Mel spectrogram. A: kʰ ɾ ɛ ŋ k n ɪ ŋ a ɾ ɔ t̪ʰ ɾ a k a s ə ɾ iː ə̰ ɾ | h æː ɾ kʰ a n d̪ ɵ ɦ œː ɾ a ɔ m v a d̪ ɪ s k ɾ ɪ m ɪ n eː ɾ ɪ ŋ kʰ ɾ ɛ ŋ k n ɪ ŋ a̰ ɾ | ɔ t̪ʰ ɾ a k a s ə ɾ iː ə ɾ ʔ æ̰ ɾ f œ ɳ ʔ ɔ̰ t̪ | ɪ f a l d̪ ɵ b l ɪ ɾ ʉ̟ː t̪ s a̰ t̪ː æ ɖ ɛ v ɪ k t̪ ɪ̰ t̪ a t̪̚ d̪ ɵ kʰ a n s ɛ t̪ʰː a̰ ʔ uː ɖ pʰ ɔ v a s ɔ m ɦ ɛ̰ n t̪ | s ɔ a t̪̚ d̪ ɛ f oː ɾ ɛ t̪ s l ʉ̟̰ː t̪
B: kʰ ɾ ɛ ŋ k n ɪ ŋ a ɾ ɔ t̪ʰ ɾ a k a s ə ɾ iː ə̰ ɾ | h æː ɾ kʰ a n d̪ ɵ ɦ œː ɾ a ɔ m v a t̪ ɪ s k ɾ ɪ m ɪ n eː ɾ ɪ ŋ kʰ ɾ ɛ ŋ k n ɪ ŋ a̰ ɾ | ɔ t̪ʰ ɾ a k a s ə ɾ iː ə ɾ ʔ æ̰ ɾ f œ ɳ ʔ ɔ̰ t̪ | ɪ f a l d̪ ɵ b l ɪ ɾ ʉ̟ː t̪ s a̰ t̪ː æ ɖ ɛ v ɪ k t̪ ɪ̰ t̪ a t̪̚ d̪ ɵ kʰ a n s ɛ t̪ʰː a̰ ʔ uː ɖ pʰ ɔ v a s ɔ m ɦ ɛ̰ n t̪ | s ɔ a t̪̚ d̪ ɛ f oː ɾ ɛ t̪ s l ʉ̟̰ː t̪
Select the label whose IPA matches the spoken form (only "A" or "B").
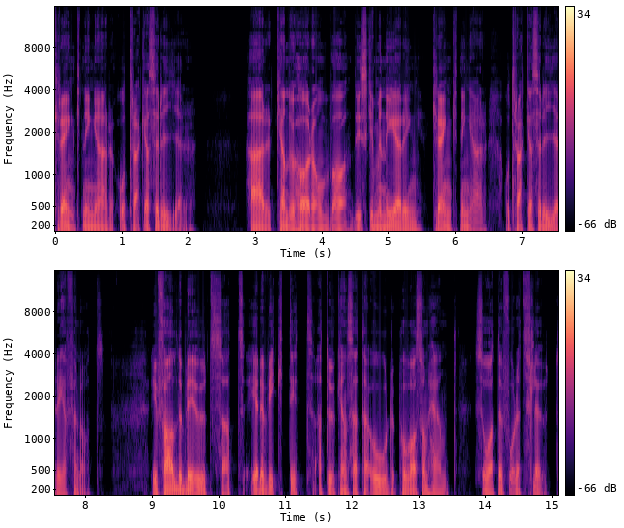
A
